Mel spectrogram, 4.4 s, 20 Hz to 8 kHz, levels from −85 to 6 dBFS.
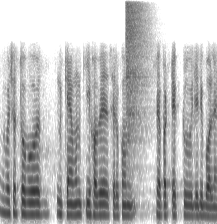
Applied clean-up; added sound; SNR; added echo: none; Hi-hat; 10 dB; none.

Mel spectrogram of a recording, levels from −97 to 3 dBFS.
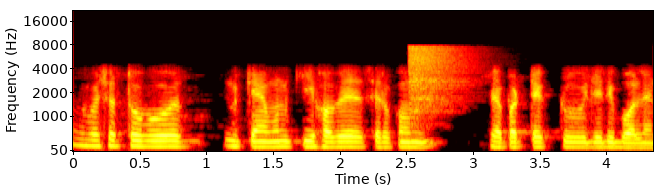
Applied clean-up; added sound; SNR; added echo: classical method Wiener filter.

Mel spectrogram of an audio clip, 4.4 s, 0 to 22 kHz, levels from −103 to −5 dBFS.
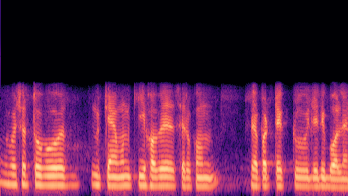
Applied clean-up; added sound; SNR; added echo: none; none; none; none.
